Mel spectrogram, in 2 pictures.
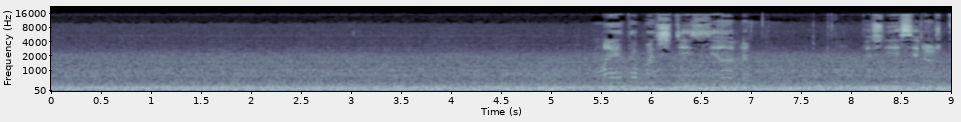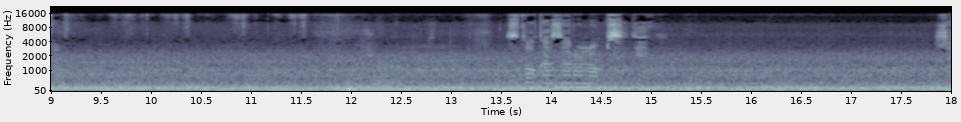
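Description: Steady road and engine noise inside a car's cabin at motorway speed: a low drone with tyre rumble. Faint voices come and go, and there is a single short bump about two-thirds of the way in.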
